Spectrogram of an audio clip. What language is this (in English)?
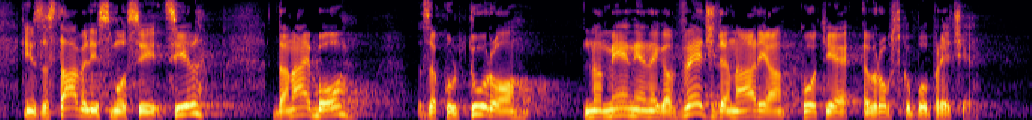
Slovenian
